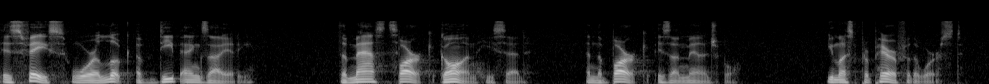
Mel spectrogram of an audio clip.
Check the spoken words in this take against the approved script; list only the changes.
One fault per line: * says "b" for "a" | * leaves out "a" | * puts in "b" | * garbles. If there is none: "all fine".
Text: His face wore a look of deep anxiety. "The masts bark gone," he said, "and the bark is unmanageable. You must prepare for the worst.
all fine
